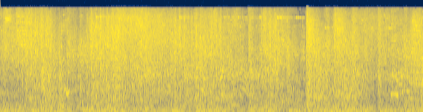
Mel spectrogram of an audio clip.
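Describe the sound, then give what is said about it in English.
Gunfire in a restaurant shootout, with a chef and staff firing at close quarters in a dining room: rapid, loud, overlapping shots and heavy booms follow one another without letup. “A chef in white enters the dining room and opens fire. Wax guns him down.”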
